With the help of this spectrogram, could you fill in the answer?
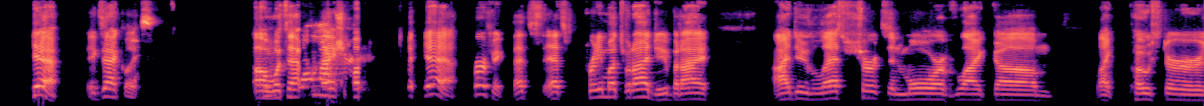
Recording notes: chatted through zoom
